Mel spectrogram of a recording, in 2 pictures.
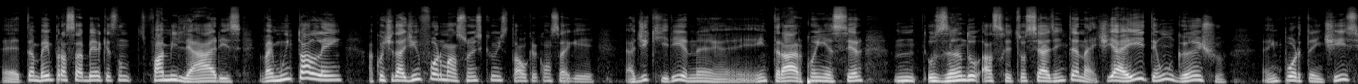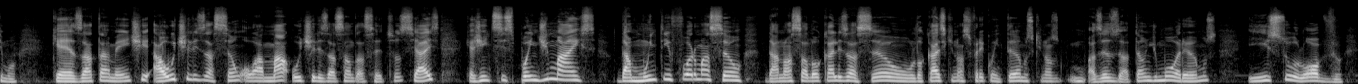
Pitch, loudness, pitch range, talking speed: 165 Hz, -16 LUFS, 150-195 Hz, 165 wpm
